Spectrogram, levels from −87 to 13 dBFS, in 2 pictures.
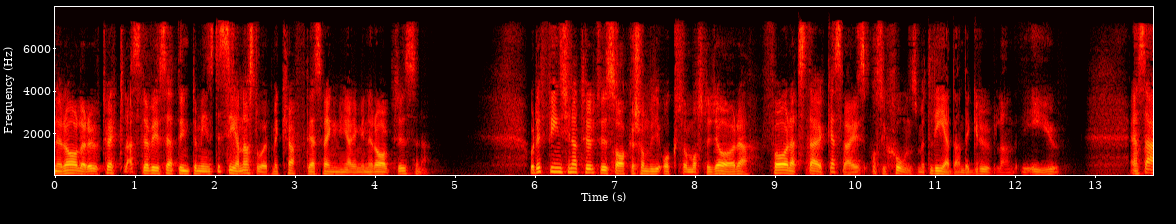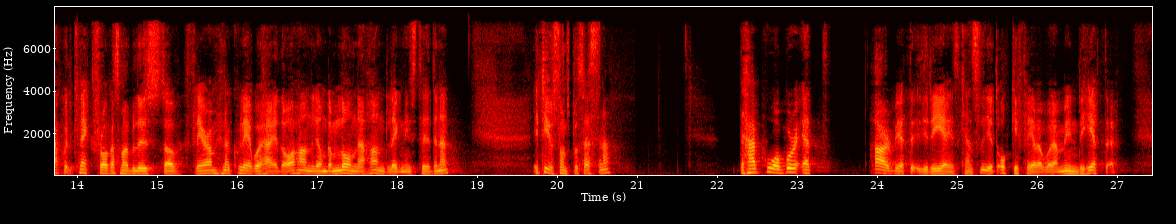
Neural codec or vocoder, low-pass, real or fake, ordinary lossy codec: codec, 16 kHz, 0.5 kbps, X-Codec, WavLM features, trained on Multilingual LibriSpeech; 7.2 kHz; fake; AAC, 32 kbps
